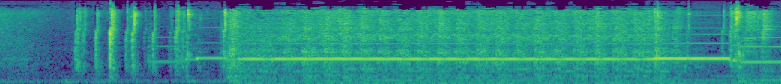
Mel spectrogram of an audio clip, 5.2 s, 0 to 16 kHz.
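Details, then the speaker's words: 1996 Chevy Tahoe cranking quickly and steadily under a constant chime with a stray kick or two but not catching; fuel pressure present, crank-no-start with occasional firing. "oh that's wanting to it kind of does that random kick sometimes there it goes again it's kind of wanting to"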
